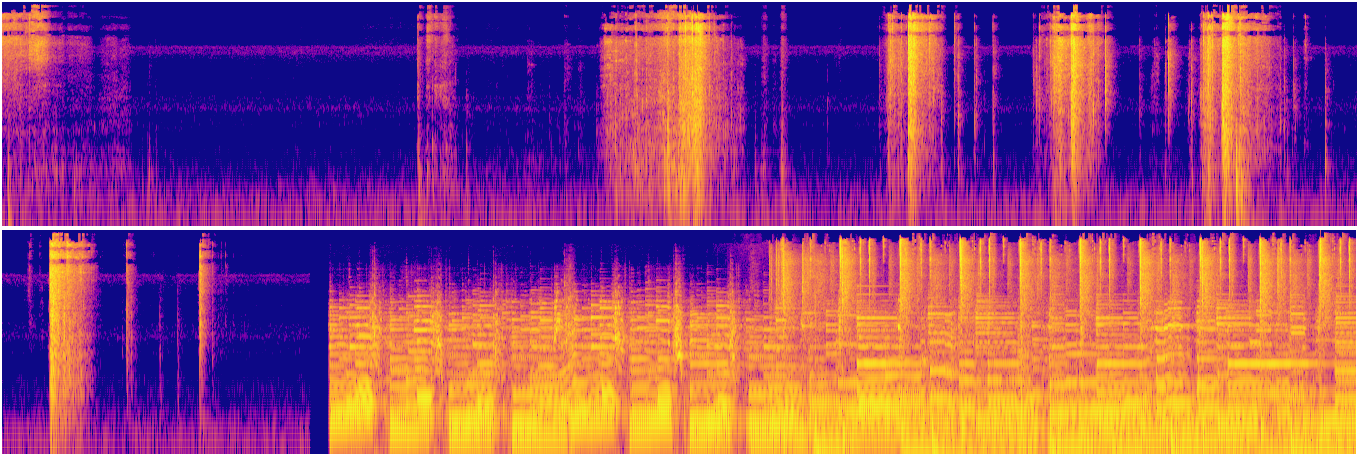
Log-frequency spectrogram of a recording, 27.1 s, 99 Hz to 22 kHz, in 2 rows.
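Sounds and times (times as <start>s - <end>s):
packaging tearing: 10.4s - 12.8s.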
